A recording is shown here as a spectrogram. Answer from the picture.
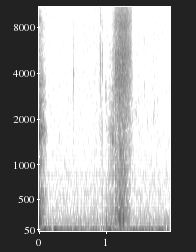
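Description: A single stifled sneeze bursts out about halfway through, a short muffled, hissy puff held back by the person, fairly quiet, with faint breathy sounds around it and no talking.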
